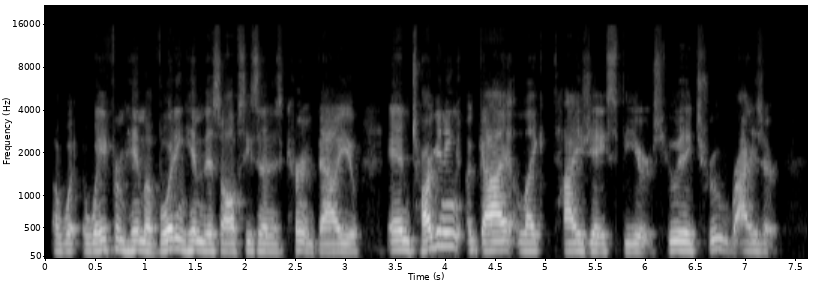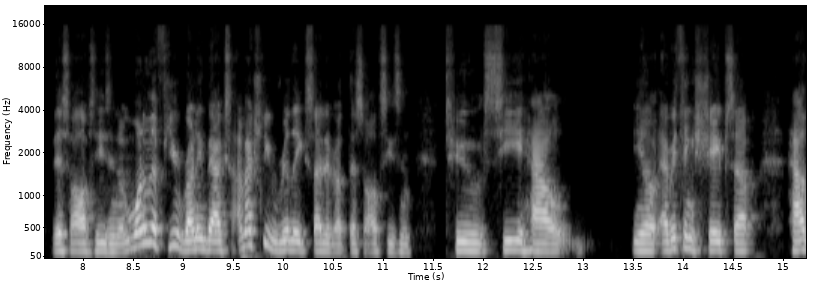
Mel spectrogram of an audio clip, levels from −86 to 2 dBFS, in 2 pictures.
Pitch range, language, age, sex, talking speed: 130-155 Hz, English, 20-39, male, 190 wpm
